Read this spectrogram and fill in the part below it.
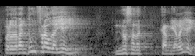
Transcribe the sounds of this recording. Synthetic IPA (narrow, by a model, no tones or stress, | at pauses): pəɾɔðəβand̪uɱfɾawðəʎej | nosaðəkambjialəʎej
